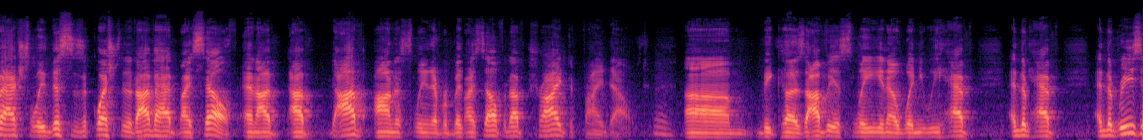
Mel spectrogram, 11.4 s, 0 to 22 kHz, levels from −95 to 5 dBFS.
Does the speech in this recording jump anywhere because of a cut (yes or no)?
yes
